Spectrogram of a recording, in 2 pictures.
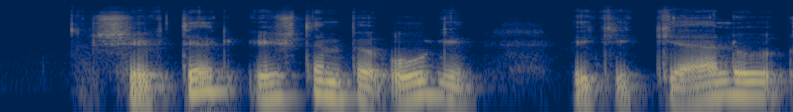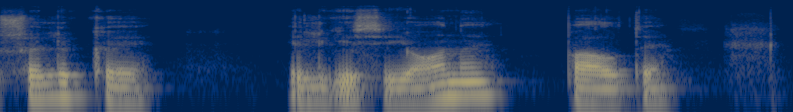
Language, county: Lithuanian, Šiauliai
